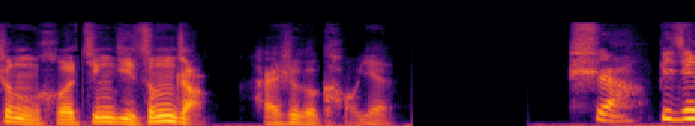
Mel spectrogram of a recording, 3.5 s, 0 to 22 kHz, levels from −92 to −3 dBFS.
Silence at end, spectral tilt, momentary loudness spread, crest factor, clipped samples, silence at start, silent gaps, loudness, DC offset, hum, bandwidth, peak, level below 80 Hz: 0 s; -6.5 dB/octave; 17 LU; 18 dB; under 0.1%; 0 s; 2.05-2.11 s, 2.57-2.62 s; -23 LUFS; under 0.1%; none; 10.5 kHz; -6 dBFS; -52 dBFS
